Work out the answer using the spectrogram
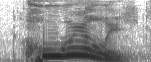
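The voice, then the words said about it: Imitates the sitcom puppet Alf. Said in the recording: “I can do a pretty great Alf impersonation. ... That was really good. ... He killed it, dude.”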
